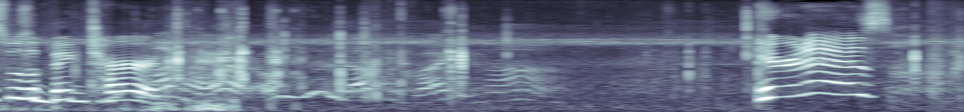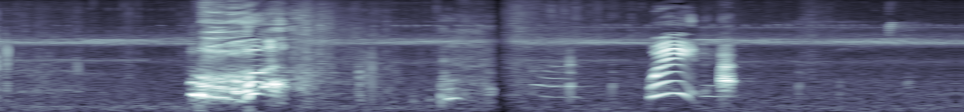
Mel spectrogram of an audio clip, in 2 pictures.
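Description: A young woman talks loudly and with animation close by.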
